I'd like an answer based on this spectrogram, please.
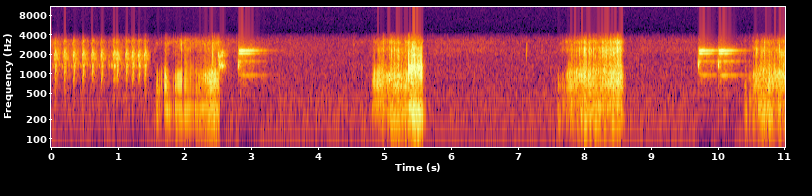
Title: Menino ((CACHORRO)) roncando!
